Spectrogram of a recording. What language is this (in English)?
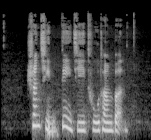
Chinese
